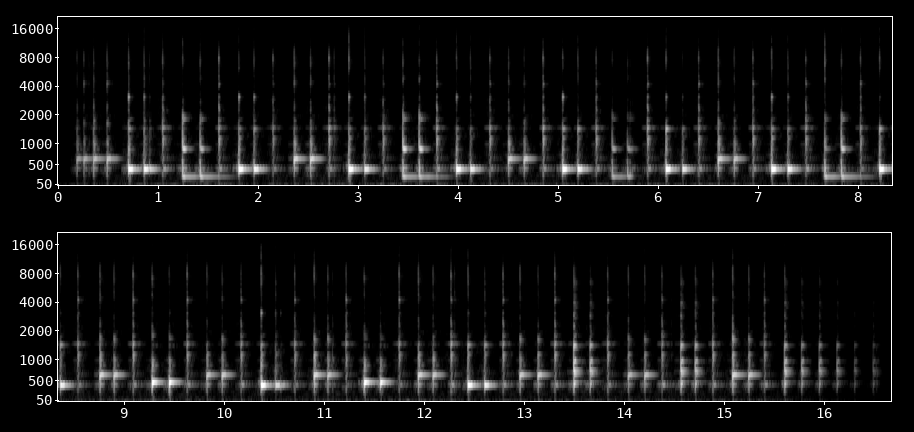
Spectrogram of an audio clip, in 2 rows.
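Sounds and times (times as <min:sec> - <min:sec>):
log drum of oak and poplar: 0:00.1 - 0:16.6.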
